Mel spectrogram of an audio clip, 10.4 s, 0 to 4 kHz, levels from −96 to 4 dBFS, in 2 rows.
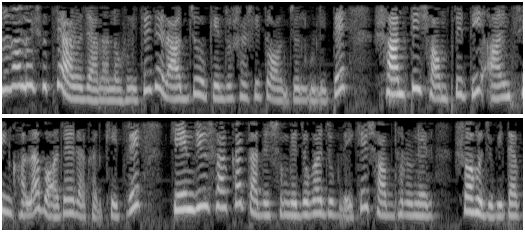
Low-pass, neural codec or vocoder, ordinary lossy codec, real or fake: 3.6 kHz; none; none; real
